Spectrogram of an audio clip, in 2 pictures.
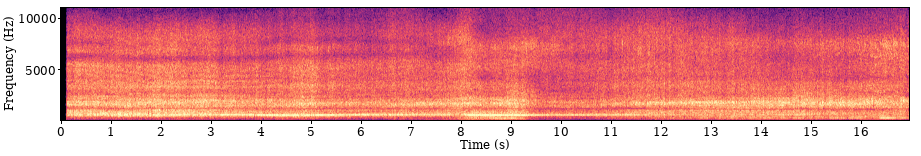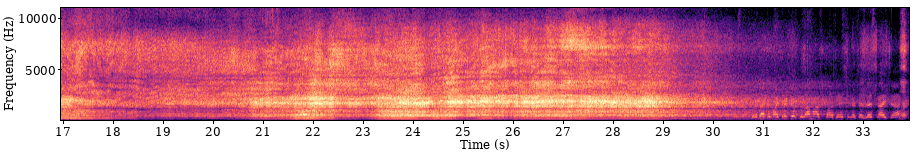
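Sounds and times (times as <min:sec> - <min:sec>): off-road vehicle engine revving: 0:00.1 - 0:33.9.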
